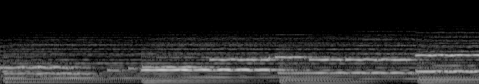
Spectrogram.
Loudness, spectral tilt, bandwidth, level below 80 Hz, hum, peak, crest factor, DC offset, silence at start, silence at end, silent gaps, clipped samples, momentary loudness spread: -24 LUFS; -7 dB/octave; 6.4 kHz; -52 dBFS; none; -12 dBFS; 14 dB; under 0.1%; 0 s; 0 s; none; under 0.1%; 10 LU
